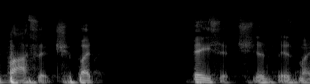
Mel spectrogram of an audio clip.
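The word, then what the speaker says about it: Basich: thank you yes uh my last name is pronounced in many different ways but it's actual actually basic be a it's b-a-s-i-c-h but b-a-y is kind of a good way to think about it if you're my brother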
